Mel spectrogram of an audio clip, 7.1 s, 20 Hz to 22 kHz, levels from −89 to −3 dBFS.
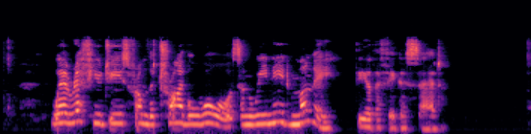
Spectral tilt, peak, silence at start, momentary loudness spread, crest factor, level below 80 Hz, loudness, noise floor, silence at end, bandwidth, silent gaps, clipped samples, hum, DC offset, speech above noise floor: -3 dB/octave; -8 dBFS; 0.7 s; 9 LU; 18 dB; -72 dBFS; -25 LUFS; -84 dBFS; 1.2 s; 8.4 kHz; none; under 0.1%; none; under 0.1%; 59 dB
